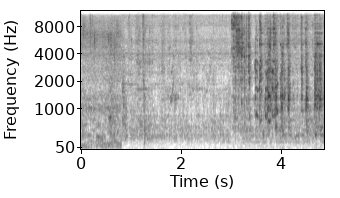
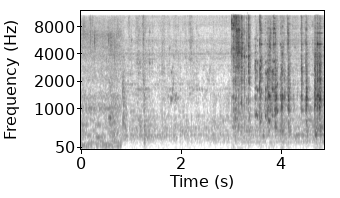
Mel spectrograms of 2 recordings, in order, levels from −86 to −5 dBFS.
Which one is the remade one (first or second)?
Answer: first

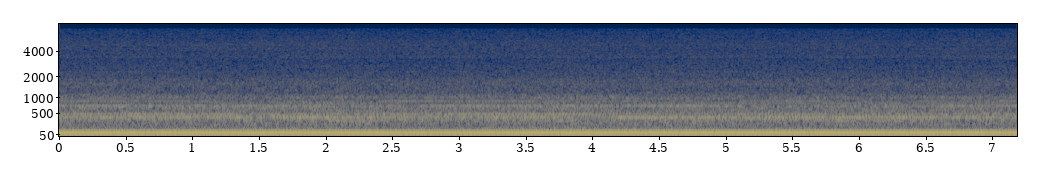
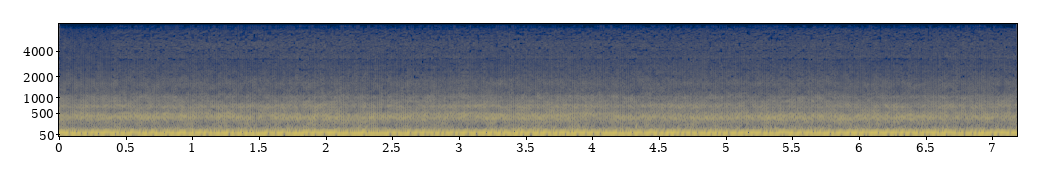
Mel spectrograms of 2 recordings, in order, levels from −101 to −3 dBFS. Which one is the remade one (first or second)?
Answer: second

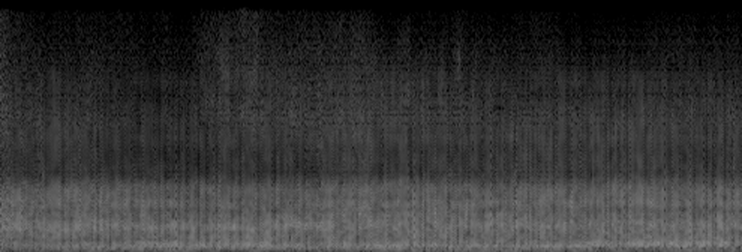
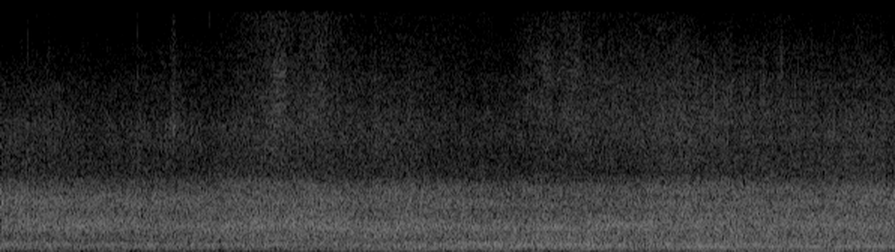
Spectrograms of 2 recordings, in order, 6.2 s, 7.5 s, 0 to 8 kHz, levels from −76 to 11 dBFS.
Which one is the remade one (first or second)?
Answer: first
